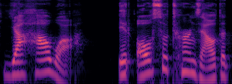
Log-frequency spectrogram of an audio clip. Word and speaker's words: Yahweh: simple back then that it vocalized each consonant with an ah sound without specifically marking that sound between consonants. So this YHWH, it's pronounced Yahweh.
